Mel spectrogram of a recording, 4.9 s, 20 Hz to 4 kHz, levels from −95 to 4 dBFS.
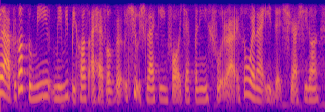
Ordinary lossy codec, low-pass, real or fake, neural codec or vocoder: none; 3.6 kHz; fake; vocoder, 44.1 kHz, 128 mel bands every 512 samples, BigVGAN v2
